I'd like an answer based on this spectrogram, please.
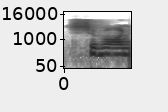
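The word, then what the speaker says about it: Siobhan: a neighbor and and shobon is an Irish name uh which is quite common in Australia now um and it's spelled o b h n um and my my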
